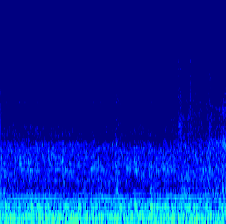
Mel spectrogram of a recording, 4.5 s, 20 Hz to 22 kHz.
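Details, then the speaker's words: 2000 Heritage Alexis ceiling fan running on low speed: steady low rumble and faint drone, bearings so loud fan is unusable; worn bearings need replacing. "Yeah, right now this is totally unusable because those bearings are so loud. As I've said many times in the video already, they need to get replaced."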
